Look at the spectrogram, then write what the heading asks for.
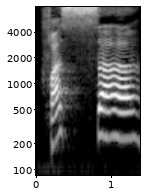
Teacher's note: Sin bertasdid fassa kita tekan sa panjang satu ayunan.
